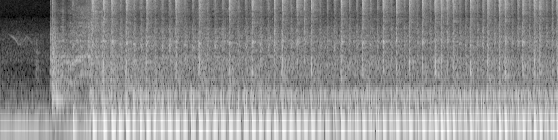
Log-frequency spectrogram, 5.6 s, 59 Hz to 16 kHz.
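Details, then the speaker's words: Murray Select 30-inch riding mower with the air filter refitted: the small engine runs with an uneven, loping beat of about three to four pulses a second and stays running only on choke. Owner suspects the choke butterfly is acting up; not confirmed. "Okay. So, something's going on with the choke. It's running on choke. It shouldn't be, but it's running on choke."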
